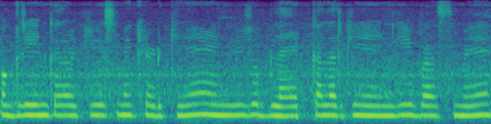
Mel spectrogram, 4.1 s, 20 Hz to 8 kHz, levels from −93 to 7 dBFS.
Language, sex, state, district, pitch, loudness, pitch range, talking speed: Hindi, female, Chhattisgarh, Bilaspur, 240 Hz, -13 LUFS, 235-245 Hz, 175 wpm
